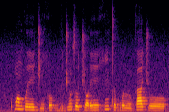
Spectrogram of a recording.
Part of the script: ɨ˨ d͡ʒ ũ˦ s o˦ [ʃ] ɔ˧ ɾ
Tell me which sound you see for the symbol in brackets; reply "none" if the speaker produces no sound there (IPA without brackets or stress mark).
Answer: t͡ʃ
